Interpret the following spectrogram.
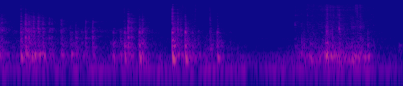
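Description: Plastic wheels of a toy car rolling over brick paving as it is pushed by hand, an uneven rattle with a few small knocks.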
